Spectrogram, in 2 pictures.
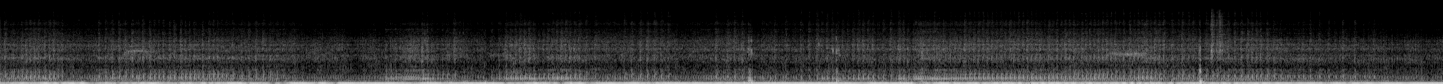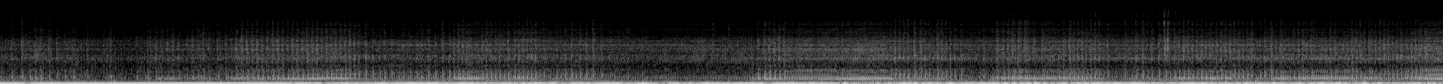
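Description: A dirt bike engine revs and drones up close.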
